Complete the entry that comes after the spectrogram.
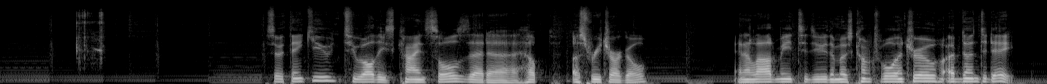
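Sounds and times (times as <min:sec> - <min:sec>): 
phone camera shutter taking a selfie: 0:00.8 - 0:01.1
speech: 0:02.7 - 0:06.6, 0:07.4 - 0:10.2.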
